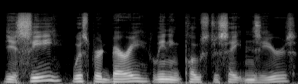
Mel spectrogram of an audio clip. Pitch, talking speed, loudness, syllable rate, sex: 120 Hz, 180 wpm, -20 LUFS, 5.3 syllables/s, male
